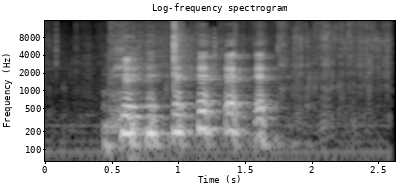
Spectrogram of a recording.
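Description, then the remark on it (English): Plastic wrapping crinkling as a game package is torn open, about six quick rustling bursts in an uneven rhythm over a second, then settling into quiet. “Gentle rustling plastic.”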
